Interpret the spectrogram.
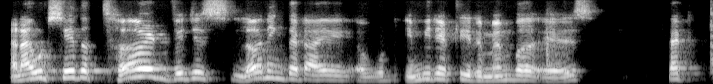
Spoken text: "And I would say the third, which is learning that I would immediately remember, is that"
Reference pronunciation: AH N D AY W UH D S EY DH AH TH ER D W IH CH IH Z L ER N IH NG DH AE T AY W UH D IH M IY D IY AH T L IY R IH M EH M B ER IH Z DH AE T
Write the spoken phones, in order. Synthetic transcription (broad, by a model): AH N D AY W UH D S EY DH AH T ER D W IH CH IH Z L ER N IH NG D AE T AY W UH D IH M IY D IY AH T L IY R IH M EH M B ER IH Z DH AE T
